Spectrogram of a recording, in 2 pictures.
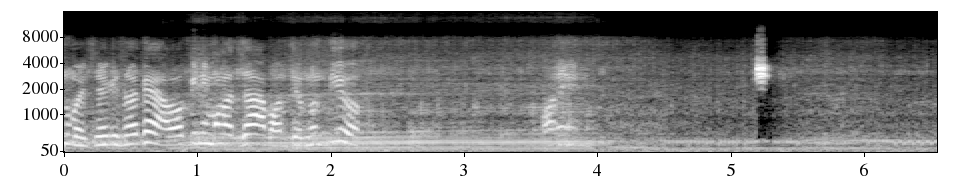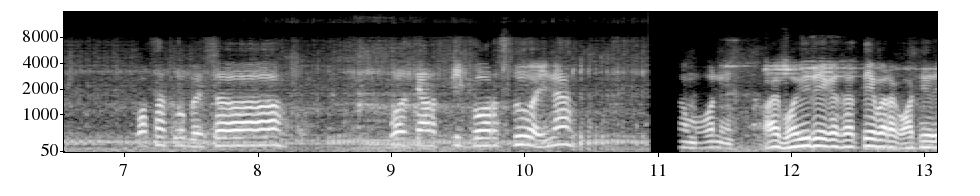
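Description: Motorcycle engine running steadily under way, with a voice talking over it in bursts; the sound cuts out abruptly for a moment near the end.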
